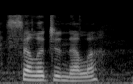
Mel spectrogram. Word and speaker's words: selaginella: It's a selaginella, which is a ground cover. But I'm glad you pronounced it because I always botch it. – Selaginella.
